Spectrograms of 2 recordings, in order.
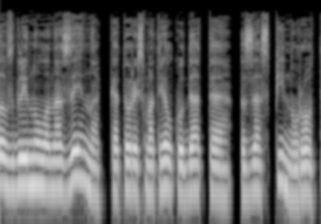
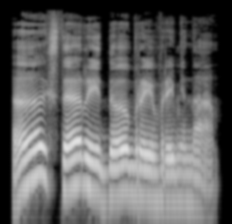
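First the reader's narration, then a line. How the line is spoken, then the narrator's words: Purring, smiling. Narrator (Russian): промурлыкал Рот с улыбкой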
